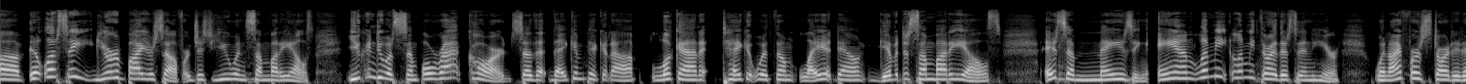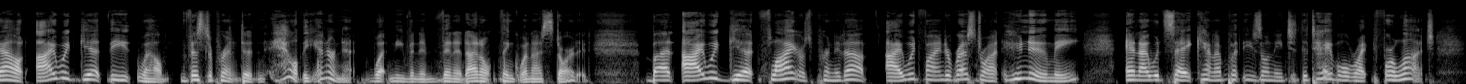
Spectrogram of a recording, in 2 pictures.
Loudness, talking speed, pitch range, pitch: -19 LUFS, 220 wpm, 185-240 Hz, 210 Hz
